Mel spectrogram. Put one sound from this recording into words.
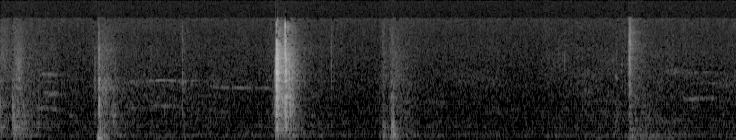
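Small objects click and tap as they are handled.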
